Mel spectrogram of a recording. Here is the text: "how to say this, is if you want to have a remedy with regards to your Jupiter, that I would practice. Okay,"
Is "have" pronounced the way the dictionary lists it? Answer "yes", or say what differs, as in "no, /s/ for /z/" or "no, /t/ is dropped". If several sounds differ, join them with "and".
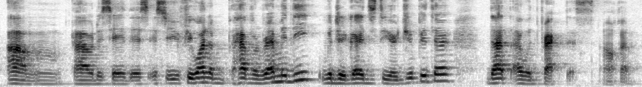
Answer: yes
